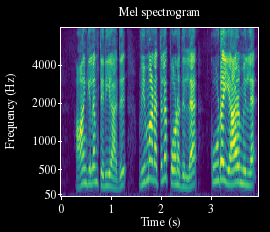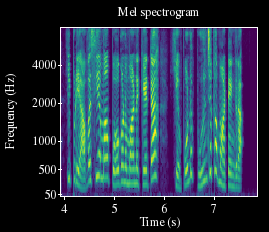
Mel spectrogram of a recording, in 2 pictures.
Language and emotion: Tamil, angry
